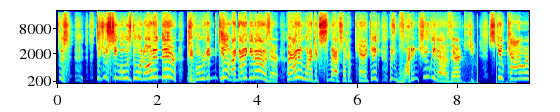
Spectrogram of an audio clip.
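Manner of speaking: angry defensive tone. Retelling a couple's fight, voicing the man's reply, retelling an angry fired-back retort. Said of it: "he fires back".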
